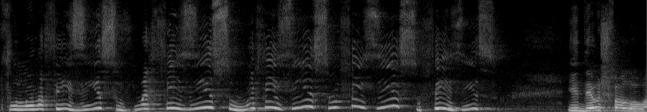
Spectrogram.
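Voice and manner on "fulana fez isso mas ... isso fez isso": whiny mock complaint climbing higher with each repeat; high, fading mock nagging to God; queixa insistente. Imita a própria queixa insistente a Deus. (queixa insistente, cada vez mais aguda)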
